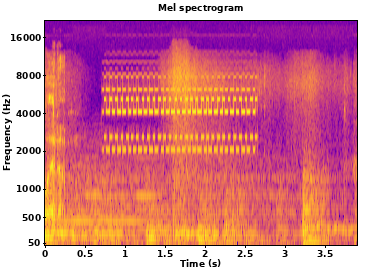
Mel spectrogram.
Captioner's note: phone ringing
